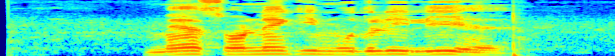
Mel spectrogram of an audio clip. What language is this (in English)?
Sansi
